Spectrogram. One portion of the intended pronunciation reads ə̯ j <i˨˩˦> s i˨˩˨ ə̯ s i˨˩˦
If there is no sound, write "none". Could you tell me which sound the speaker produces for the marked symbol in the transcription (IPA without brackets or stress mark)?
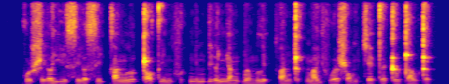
i˨˩˦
